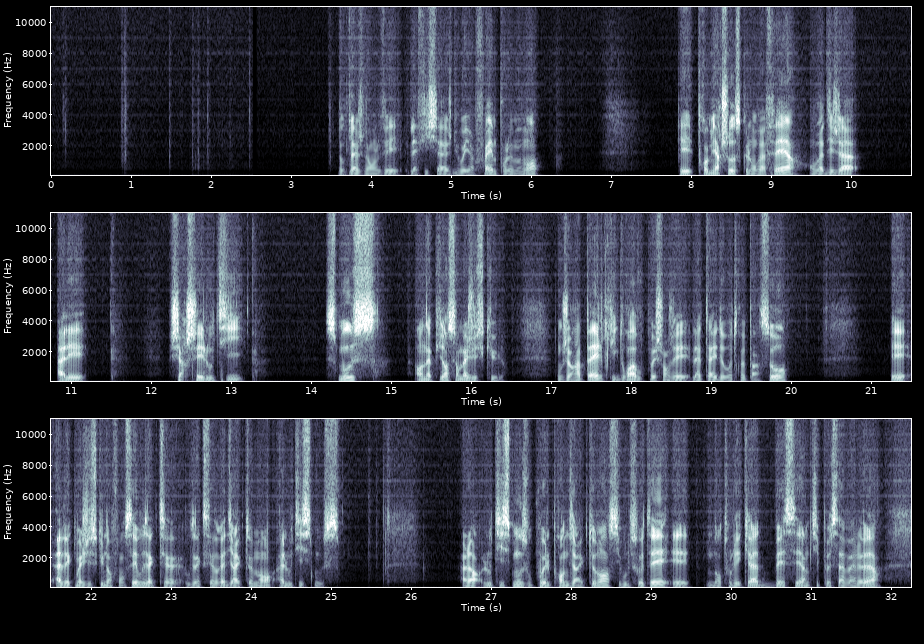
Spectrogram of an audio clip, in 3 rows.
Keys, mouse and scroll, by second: 0.9-2.7 middle drag, 4.8-7.8 drag, 7.8-10.8 shift+middle drag, 11.5-14.6 drag, 17.4-22.0 right drag, 22.0-25.6 shift+drag, 25.6 middle click, 26.4-32.2 shift+drag.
